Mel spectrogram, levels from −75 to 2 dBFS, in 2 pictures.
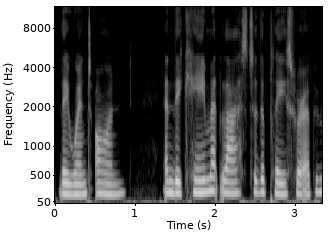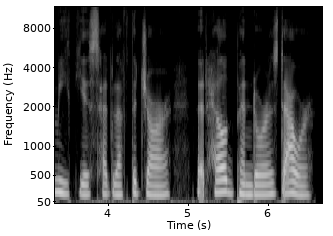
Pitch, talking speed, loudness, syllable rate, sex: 185 Hz, 190 wpm, -20 LUFS, 5.0 syllables/s, female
